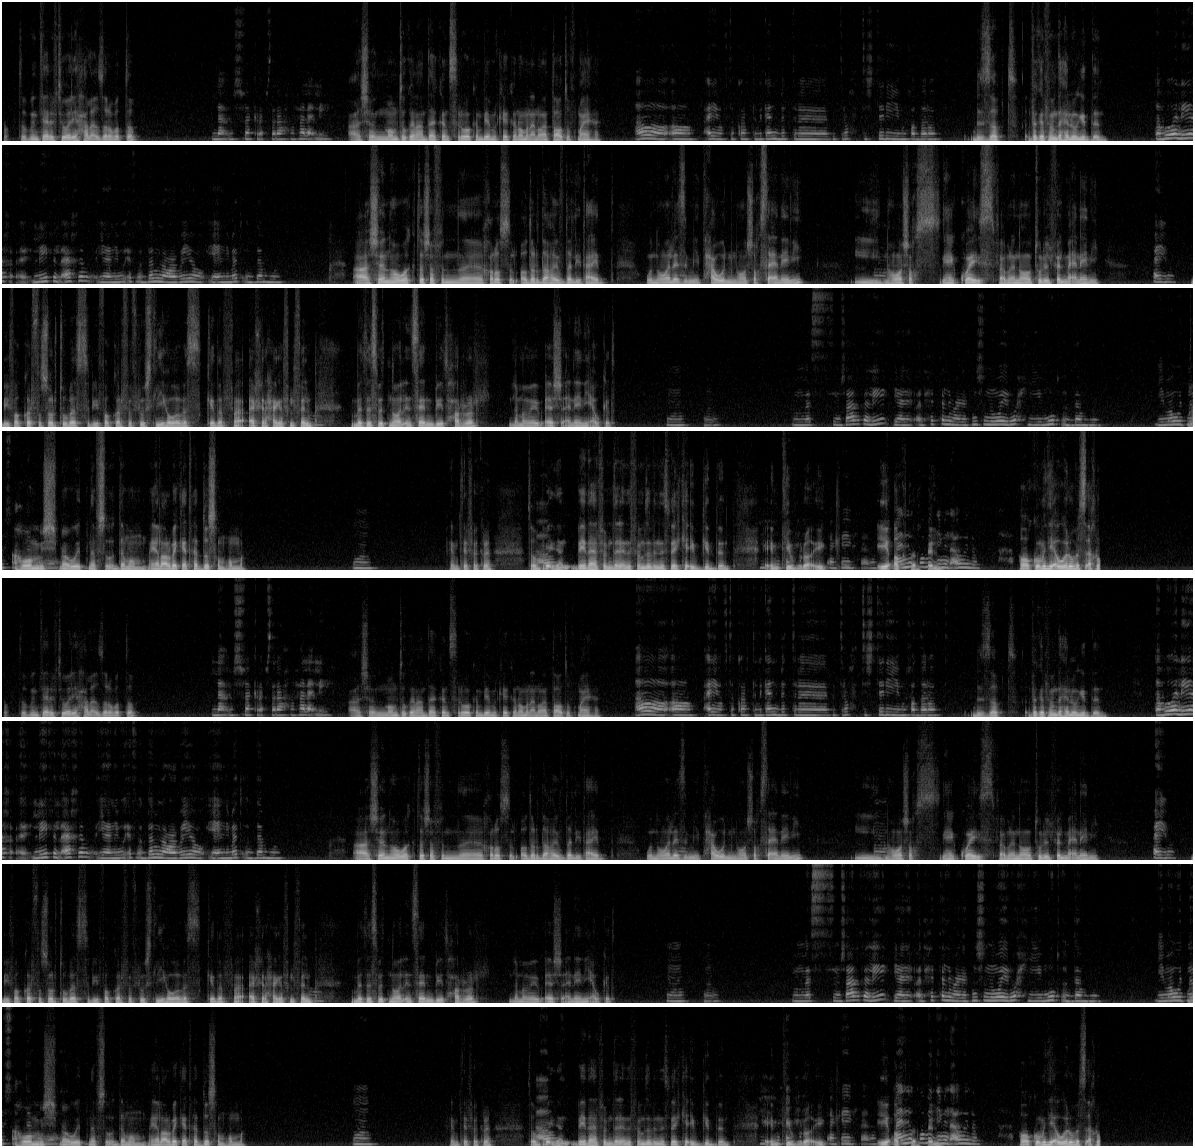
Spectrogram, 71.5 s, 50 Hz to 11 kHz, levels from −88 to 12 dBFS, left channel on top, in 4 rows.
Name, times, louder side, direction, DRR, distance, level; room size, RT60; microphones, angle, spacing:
voice 1, 0.3-2.0 5.2-9.0 14.6-16.6 23.1-26.9 27.5-29.9 30.7-34.3 35.7-40.7 41.0-42.9 43.3-44.9 53.8-57.2 60.3-61.0 61.5-66.0 66.7-67.1 67.5-67.7 68.9-70.1, left 2 dB, 40° left, 0.6 m, -27 dB
voice 2, 3.1-5.0 9.5-14.1 16.0-16.3 17.3-22.1 28.0-28.2 30.9-31.3 35.1-35.5 40.3-40.6 45.7-46.5 47.6-52.2 53.0-54.5 54.8-54.9 58.9-59.2 61.6-62.0 65.0-65.5 66.0-68.3, right 2 dB, 35° right, 7.0 m, -40 dB
head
